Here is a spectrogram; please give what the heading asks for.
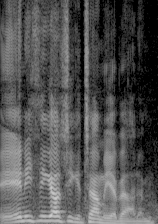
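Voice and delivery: ordinary delivery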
